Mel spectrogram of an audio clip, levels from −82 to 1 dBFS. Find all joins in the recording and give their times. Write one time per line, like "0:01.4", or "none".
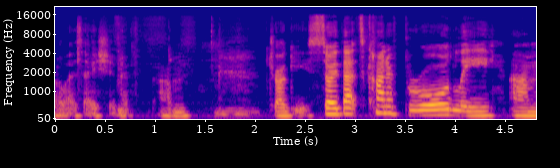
none

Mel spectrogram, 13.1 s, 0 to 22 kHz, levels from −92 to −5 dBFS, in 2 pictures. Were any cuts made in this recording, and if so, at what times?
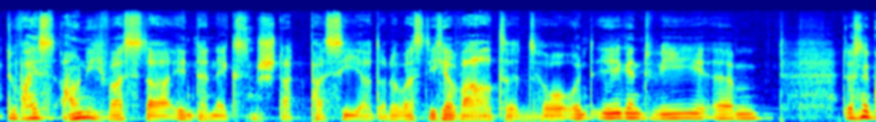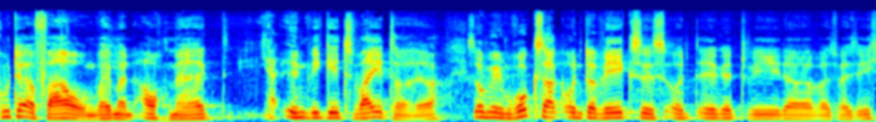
0:08.7
0:10.1

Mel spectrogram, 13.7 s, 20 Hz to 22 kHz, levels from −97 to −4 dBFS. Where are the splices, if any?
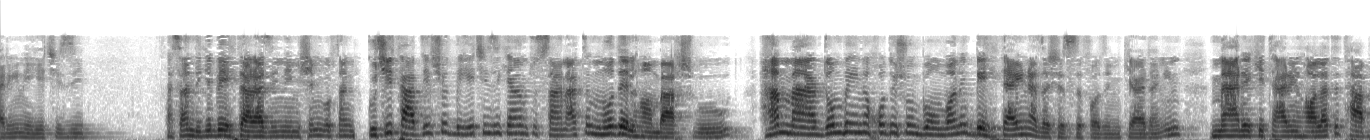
0:03.5
0:07.5

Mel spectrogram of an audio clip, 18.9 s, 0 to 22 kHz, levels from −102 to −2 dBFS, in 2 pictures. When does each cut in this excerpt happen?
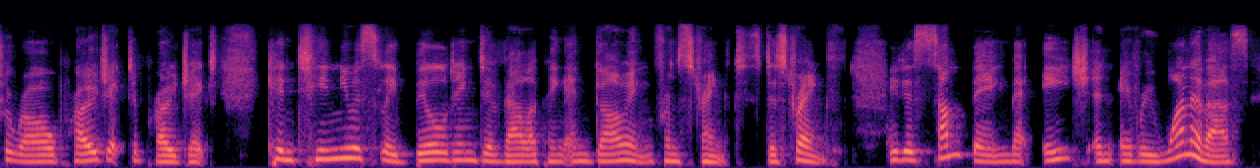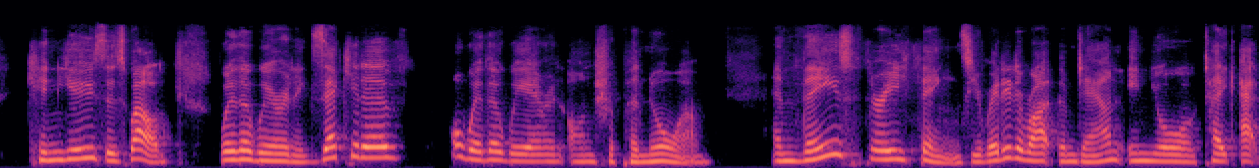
0:06.6

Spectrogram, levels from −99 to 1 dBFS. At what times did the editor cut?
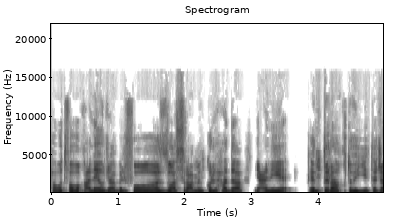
0:03.0

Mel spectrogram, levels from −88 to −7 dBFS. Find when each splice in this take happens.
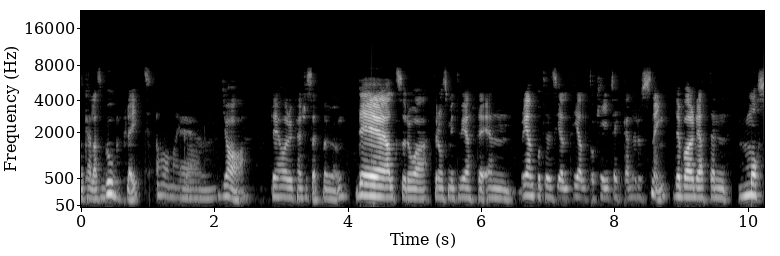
0:04.0

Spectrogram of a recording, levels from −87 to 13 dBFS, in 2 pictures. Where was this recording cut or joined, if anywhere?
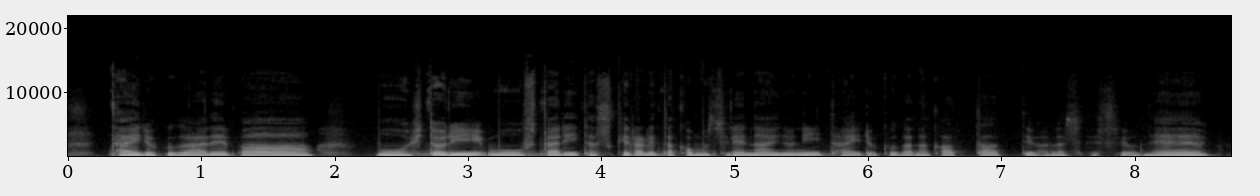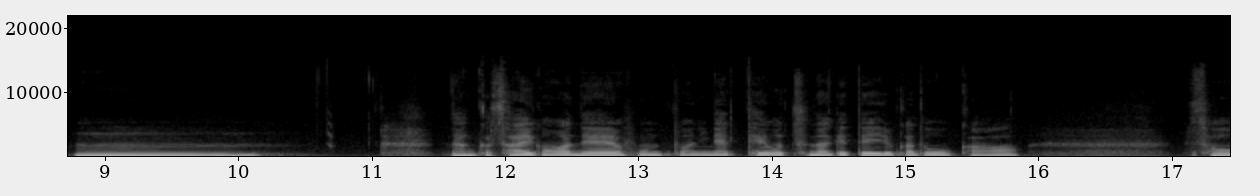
0:08.6

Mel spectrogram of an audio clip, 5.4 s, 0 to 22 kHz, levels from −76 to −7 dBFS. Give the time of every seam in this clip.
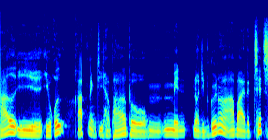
0:03.0

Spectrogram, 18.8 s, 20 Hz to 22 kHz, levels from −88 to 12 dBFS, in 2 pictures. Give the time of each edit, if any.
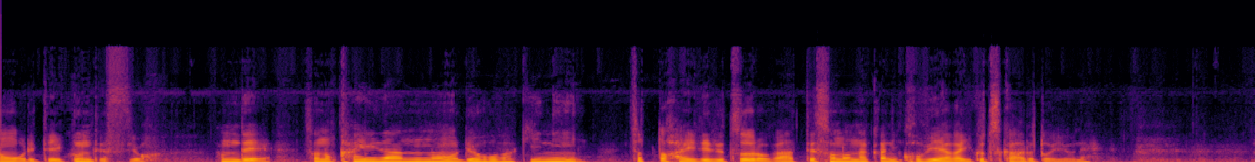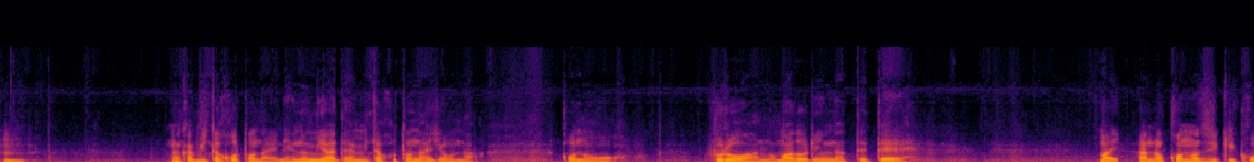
0:01.5
0:17.8

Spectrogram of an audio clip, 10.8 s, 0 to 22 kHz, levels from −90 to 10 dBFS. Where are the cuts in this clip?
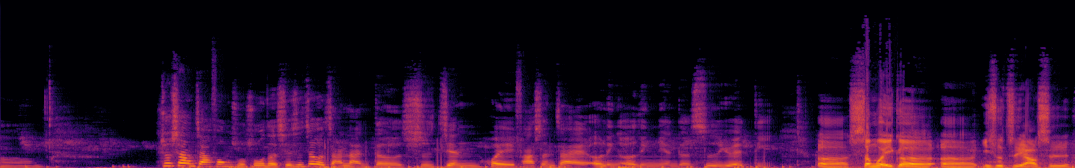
0:08.1

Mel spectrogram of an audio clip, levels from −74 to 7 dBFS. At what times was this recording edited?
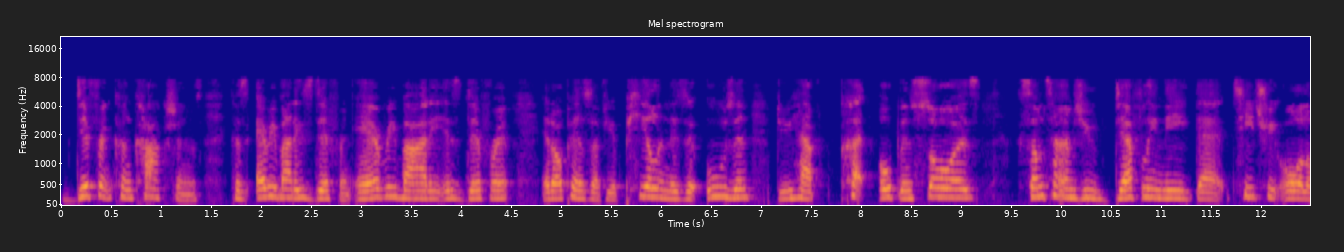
none

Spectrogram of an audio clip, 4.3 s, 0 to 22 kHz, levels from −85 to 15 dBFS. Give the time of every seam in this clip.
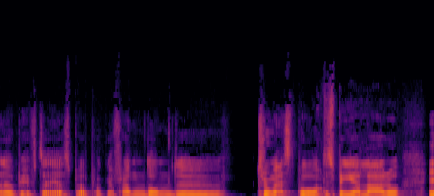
0:03.2

